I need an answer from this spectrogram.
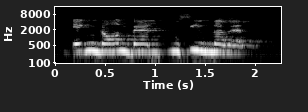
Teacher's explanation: तो डिंग unstressed, डोंग stressed, in unstressed, the stressed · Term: आइम्बिक फीट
